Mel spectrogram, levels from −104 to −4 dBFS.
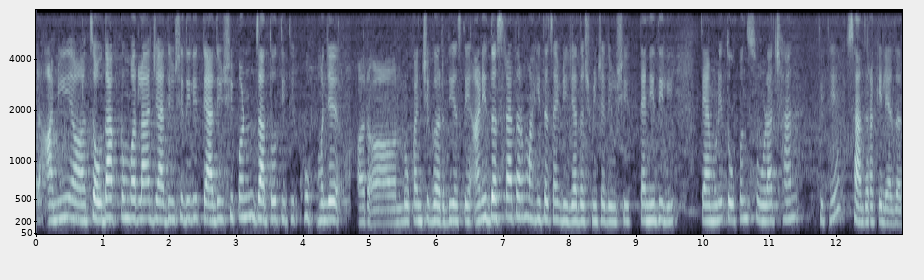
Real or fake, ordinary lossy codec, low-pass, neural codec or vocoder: real; none; 7.2 kHz; none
